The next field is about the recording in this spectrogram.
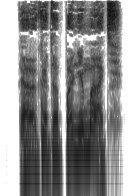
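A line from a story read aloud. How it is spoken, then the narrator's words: Barking, big man. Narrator (Russian): рявкнул крупный гость на владельца отеля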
